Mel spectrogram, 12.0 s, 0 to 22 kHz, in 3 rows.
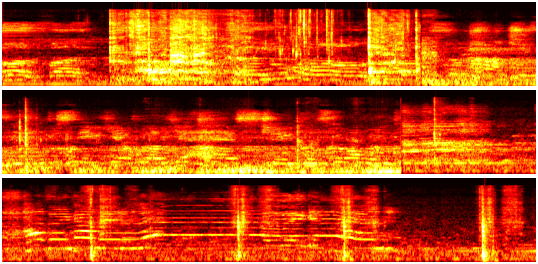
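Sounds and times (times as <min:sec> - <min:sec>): metal ladle scraping metal pot: 0:00.8 - 0:03.3
background music with singing: 0:01.0 - 0:10.2.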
